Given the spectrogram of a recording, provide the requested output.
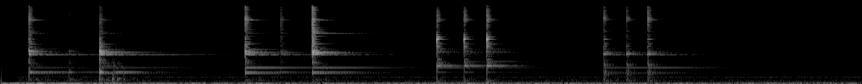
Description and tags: stainless steel pole beating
